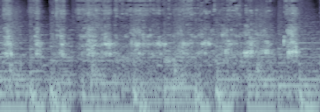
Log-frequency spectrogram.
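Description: A spatula scraping and stirring around a wok of melting butter and sugar, in a few separate strokes.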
